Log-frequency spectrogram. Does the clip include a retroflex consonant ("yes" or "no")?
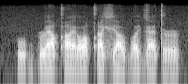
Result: no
